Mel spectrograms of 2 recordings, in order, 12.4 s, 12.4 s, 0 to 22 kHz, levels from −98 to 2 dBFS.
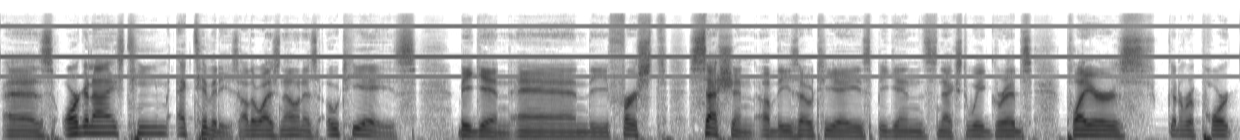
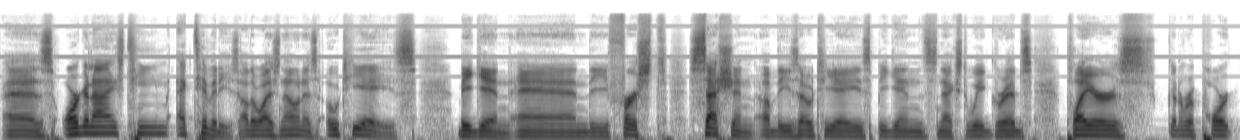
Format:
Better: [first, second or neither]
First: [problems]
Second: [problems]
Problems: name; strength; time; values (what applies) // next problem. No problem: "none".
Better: second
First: high-pitched whine; loud; throughout; 5 kHz, 8 dB below the speech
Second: high-pitched whine; faint; throughout; 5 kHz, 30 dB below the speech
